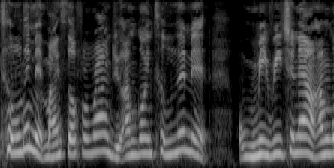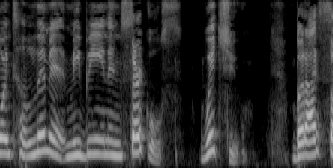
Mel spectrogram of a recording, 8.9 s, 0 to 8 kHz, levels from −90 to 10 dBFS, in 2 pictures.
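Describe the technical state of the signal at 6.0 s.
At 6.0 s the speech signal is intact, with no audible dropout, distortion, glitch or other technical fault at that moment.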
